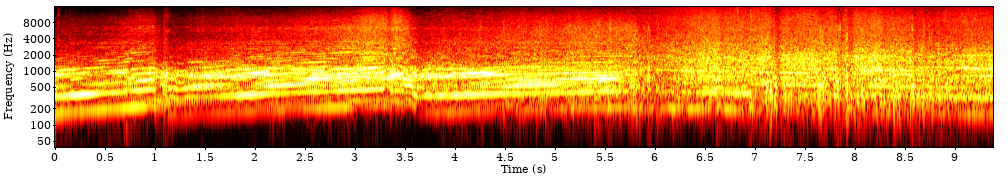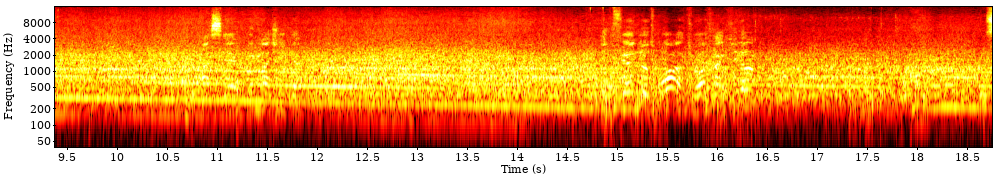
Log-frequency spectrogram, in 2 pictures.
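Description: A Ferrari F430 Scuderia 16M accelerating hard, its engine note climbing through the gears with quick shifts, loud and close from inside the cabin while people talk over it.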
